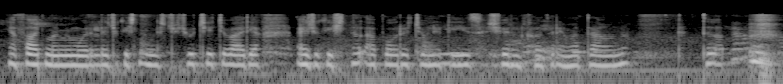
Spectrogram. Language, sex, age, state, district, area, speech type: Kashmiri, female, 18-30, Jammu and Kashmir, Kupwara, rural, spontaneous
